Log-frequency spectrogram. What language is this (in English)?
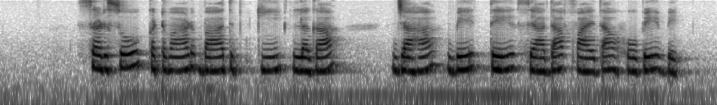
Magahi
